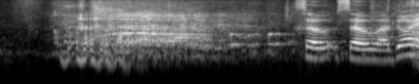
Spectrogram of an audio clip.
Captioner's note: laughter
